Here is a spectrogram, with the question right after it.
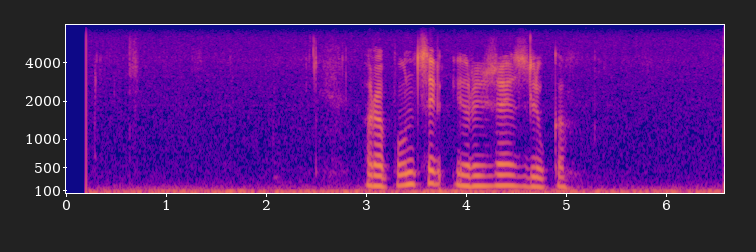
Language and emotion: Russian, neutral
